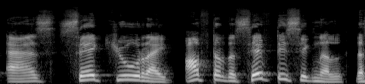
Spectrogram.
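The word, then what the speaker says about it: sécurité: In voice communication, the signal word is securite, pronounced as securite.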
